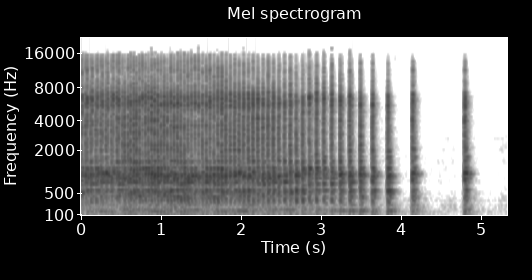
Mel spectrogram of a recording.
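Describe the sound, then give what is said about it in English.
A prize wheel spins with a rapid, steady clatter of clicks that slows and thins out, ending with a few widely spaced last ticks before it stops. “All right, we need to spin the uh, How Smart is Carol wheel.”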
